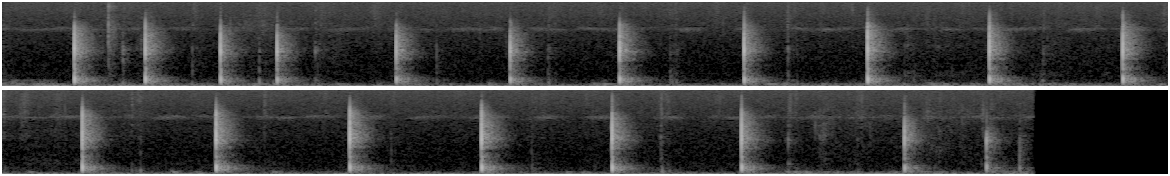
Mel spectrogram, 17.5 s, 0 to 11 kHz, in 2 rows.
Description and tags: Bounceing Ball
Tennis ball bounce without Tennis racket. Recorded on a Tascam dr-40 Recorder.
